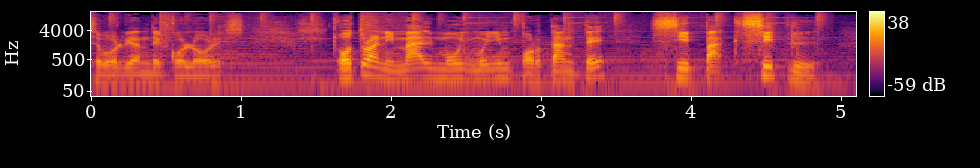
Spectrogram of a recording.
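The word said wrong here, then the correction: Cipactli: perdón, Zipaxitl Zipactli se pronuncia, perdón.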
